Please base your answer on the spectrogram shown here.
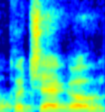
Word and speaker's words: Pacheco: the name for me I thought it was Pacheco but Pacheco that's what it is nope oh yeah no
